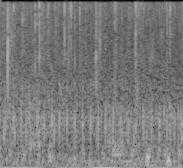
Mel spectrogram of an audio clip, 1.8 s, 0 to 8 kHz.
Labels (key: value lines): label: biophony, rattle
recorder: SoundTrap 500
